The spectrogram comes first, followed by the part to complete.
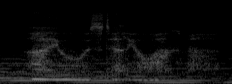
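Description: A whispered line, breathy and unvoiced, over a soft orchestral film score with long held notes.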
